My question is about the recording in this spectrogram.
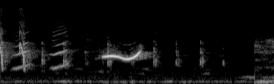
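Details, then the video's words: Pet talking Indian ringneck parakeet imitating speech: a few clipped, voice-like harmonic syllables, then a loud warbling whistle, followed by soft ticking clicks and a burst of noise at the end. "Indian Ringneck Talking Parrot"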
